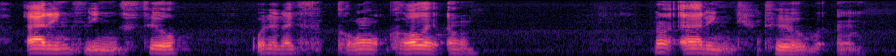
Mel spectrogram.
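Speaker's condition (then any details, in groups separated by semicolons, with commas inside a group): Brain injury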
